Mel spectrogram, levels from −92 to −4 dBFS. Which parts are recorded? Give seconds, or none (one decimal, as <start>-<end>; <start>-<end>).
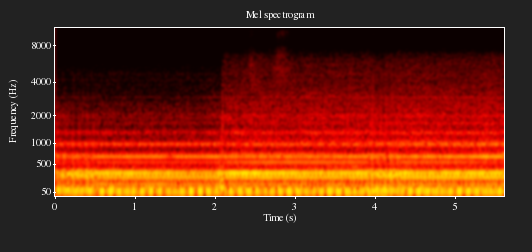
0.5-3.9; 4.3-5.6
